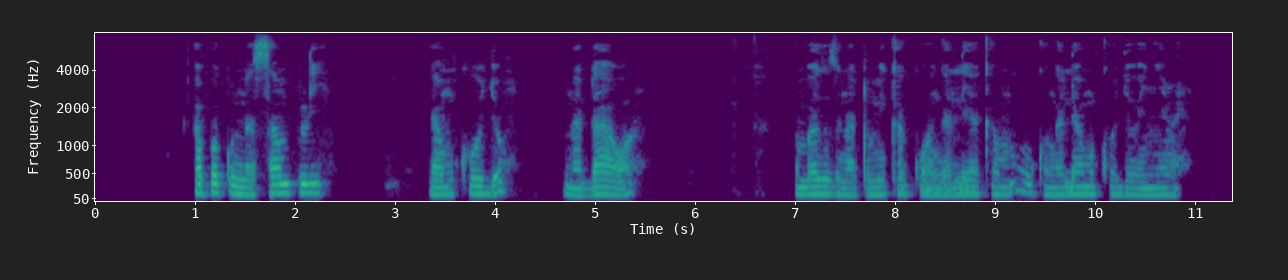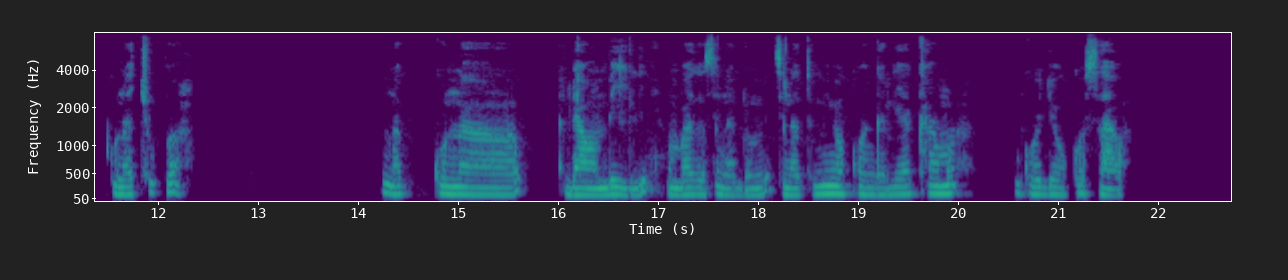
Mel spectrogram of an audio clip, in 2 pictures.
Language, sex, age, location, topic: Swahili, male, 18-24, Nakuru, health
